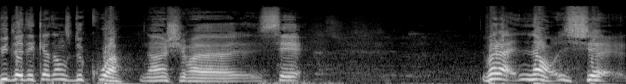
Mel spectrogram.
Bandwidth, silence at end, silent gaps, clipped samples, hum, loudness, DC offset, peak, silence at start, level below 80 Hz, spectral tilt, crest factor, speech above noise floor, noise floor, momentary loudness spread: 16.5 kHz; 0.05 s; none; under 0.1%; none; -15 LUFS; under 0.1%; -2 dBFS; 0 s; -38 dBFS; -4.5 dB/octave; 14 dB; 31 dB; -45 dBFS; 9 LU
